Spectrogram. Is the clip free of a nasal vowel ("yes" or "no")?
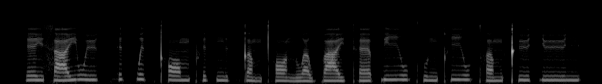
yes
